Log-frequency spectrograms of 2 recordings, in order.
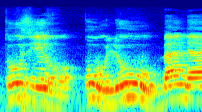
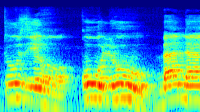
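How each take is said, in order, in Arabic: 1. يُنطق صوت gh واضحًا قبل q. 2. يُنطق صوت gh واضحًا قبل q.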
